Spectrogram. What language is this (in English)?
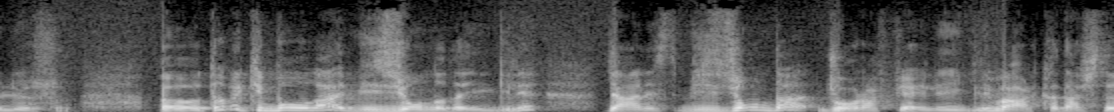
Turkish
